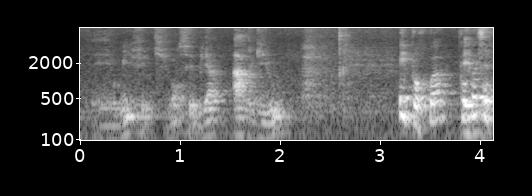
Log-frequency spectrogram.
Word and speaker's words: Argue: Et oui, effectivement, c'est bien Argue. Et pourquoi cette prononciation à l'anglaise? Parti pris de le prononcer à l'anglaise.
